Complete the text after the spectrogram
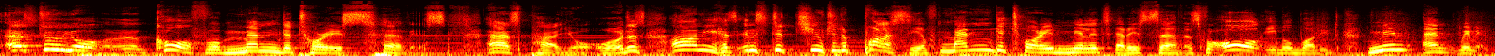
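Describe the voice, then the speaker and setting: A woman's voice: fairly high pitch, voice pushed up. A woman voicing an elderly male gnome courtier, sly and deferential, speaking in formal, fawning courtly phrases for a tabletop fantasy game.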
